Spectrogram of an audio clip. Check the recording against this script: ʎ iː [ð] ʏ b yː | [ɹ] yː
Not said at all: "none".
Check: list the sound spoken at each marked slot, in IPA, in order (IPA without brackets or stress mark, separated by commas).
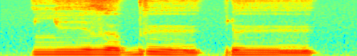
ð, ɾ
